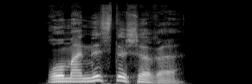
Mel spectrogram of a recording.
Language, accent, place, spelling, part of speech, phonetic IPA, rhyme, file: German, Germany, Berlin, romanistischere, adjective, [ʁomaˈnɪstɪʃəʁə], -ɪstɪʃəʁə, De-romanistischere.ogg
- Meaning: inflection of romanistisch: 1. strong/mixed nominative/accusative feminine singular comparative degree 2. strong nominative/accusative plural comparative degree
